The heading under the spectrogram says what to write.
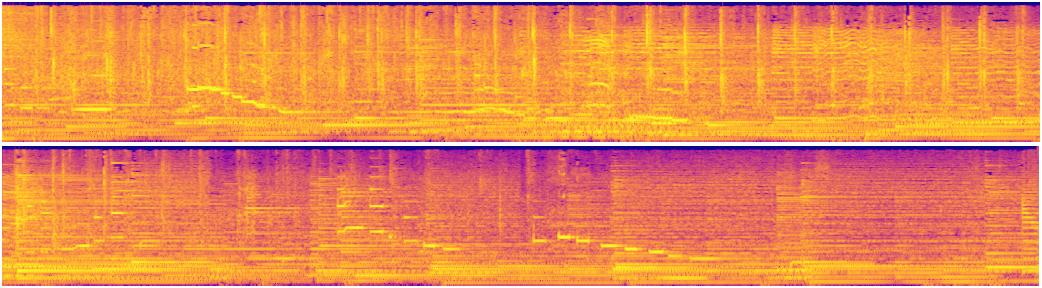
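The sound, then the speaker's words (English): A church audience applauds and cheers for a sustained stretch, giving the Lord a hand clap of praise at an evening service, steady dense clapping with shouts mixed in, while music plays underneath. “Why don't we give the Lord a hand clap of praise in this house here tonight?”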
